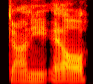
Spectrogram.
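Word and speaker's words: דָּנִיֵּאל: And so this is interesting here that Daniel, and in Hebrew, it would be pronounced Daniel, um, with the emphasis on the EL, and the L at the end is the somewhat abbreviated name for God.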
